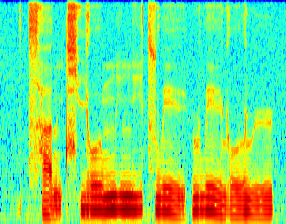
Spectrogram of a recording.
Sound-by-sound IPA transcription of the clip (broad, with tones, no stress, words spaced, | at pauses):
t͡sʰa̰˨˩nt͡ɕʰjo˥ʊ̯ mi˥n̪i˥t͡swe˥˩ɪ̯ | ɻwe˥˩ɪ̯ɻo˧˥ʊ̯ɻɻ̩˧˥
